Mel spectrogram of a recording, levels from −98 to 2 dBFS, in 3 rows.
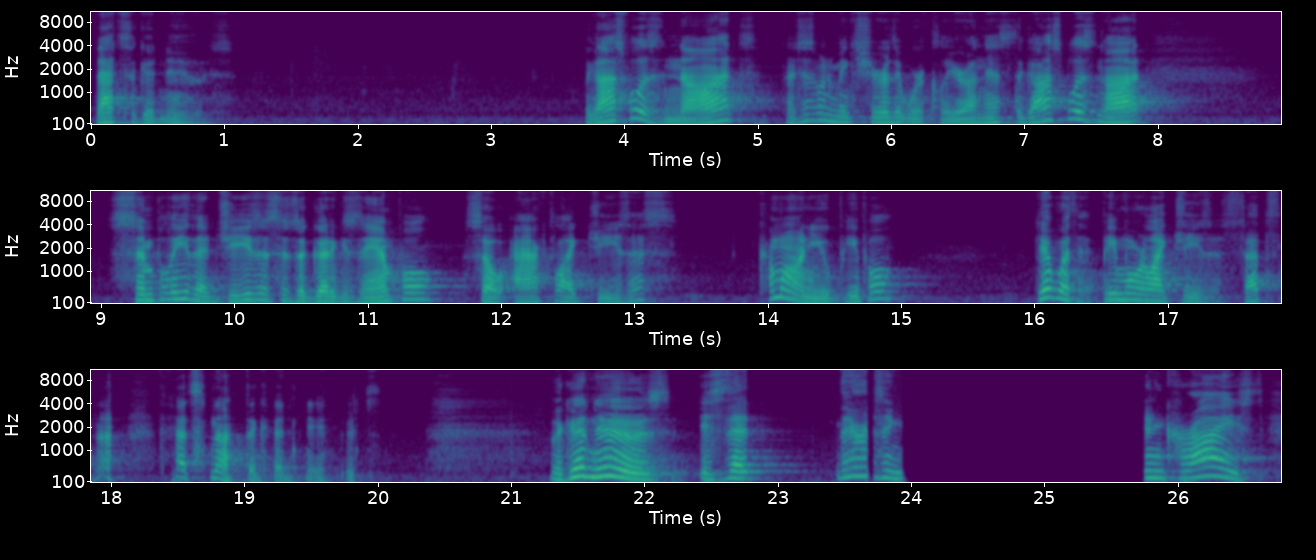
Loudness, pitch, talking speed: -38 LUFS, 145 Hz, 135 wpm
